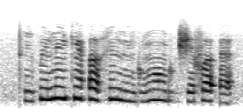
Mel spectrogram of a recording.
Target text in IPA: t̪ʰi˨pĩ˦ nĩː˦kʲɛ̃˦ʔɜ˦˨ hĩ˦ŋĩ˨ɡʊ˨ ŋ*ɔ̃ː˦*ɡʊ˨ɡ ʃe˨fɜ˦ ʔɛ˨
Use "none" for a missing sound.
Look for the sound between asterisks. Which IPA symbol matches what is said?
ɔ̃ː˦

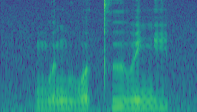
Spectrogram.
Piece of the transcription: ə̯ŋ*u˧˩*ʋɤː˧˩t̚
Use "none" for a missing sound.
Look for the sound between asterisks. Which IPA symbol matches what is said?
u˧˩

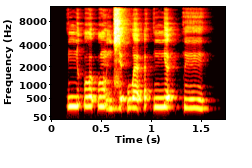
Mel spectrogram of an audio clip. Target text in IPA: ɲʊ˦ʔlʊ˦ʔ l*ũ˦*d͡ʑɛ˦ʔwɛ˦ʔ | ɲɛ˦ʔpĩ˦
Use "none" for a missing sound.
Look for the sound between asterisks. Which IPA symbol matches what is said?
ũ˦˨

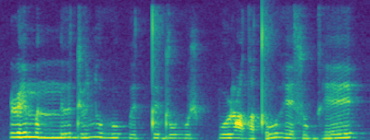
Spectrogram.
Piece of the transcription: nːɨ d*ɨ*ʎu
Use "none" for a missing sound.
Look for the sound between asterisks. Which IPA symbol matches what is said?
ʉ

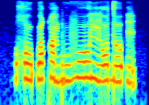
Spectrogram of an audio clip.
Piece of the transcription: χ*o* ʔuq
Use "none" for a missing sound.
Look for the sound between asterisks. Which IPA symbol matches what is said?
u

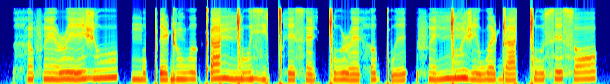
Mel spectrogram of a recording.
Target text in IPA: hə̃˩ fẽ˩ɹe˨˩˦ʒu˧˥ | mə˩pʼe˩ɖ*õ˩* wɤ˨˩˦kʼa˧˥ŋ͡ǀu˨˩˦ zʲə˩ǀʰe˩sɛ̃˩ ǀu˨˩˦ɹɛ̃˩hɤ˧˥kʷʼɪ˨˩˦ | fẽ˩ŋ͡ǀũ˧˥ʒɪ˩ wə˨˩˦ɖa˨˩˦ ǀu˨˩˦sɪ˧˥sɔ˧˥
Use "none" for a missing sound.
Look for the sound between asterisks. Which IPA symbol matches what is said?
ũ˩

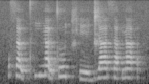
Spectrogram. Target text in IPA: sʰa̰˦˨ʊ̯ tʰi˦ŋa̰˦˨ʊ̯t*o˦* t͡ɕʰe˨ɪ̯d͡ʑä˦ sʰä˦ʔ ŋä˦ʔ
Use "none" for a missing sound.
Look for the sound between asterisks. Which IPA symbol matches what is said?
o˦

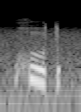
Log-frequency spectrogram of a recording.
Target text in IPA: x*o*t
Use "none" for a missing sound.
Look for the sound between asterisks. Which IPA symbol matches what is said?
o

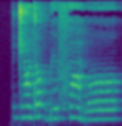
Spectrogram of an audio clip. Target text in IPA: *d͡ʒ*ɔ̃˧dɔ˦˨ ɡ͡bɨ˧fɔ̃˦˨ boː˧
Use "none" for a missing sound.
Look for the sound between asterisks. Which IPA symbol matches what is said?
d͡ʒ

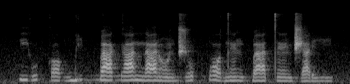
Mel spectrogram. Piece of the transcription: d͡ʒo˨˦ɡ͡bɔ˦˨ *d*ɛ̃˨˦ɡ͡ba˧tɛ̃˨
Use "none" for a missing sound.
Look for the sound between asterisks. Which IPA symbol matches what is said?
d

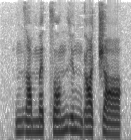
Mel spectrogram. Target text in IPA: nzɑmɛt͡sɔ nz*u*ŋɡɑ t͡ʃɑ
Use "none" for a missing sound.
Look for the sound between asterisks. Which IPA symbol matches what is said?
y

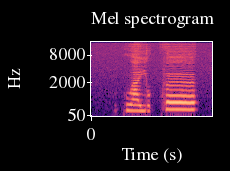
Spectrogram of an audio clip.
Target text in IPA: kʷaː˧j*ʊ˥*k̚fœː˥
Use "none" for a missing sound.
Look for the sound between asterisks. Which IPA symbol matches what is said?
ʊ˥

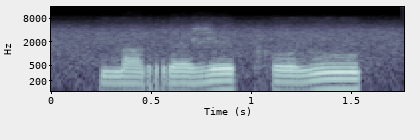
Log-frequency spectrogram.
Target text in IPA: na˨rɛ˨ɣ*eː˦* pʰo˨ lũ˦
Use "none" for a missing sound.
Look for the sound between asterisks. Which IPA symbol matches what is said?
e˦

